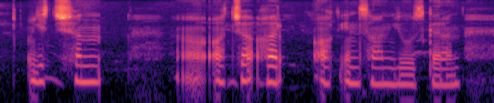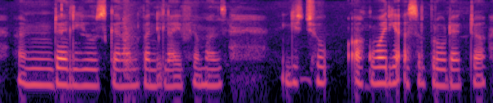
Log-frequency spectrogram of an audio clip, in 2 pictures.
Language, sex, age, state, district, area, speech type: Kashmiri, female, 18-30, Jammu and Kashmir, Kupwara, rural, spontaneous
